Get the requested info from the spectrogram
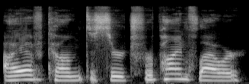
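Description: A woman voicing a bold, earnest warrior cat for an amateur cartoon audition, speaking deliberately. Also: mid-range voice, steady tone, vocal fry, a little mellow, no room sound. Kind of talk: amateur fan animation audition lines.

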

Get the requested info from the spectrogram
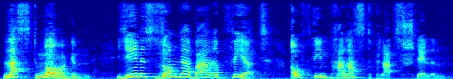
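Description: A bold young prince from a storybook record. His voice sits high and swings widely in pitch. He declaims slowly and ardently, with theatrical pride. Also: fairly bright tone, exaggerated voice. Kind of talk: German audio fairy-tale drama acting.

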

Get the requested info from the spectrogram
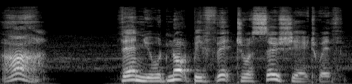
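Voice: mid-range voice, expressive, unhurried, a bit bright. A storybook reader voicing a genial, self-important scarecrow king who speaks in a pompous, declamatory way. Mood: pompous, reassuring.

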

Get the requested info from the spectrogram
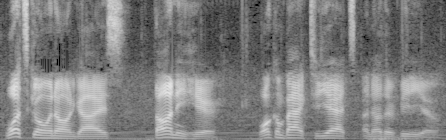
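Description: Excited young man fishing on a pier. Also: mid-range voice, normal speed, faint music behind. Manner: excited, chatty, calls viewers "man" and "guys". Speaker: fishing vlogger. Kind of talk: casual vlog narration while fishing. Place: outdoor fishing pier by the sea. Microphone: camera-mounted shotgun mic.

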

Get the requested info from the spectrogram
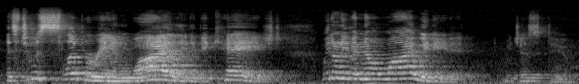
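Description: A man in his thirties reading his poems on a small cafe stage, emphatic and rhythmic, with quiet asides between poems. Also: high-pitched, big pitch swings, moderate pace, noisy background. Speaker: spoken word poet. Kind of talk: spoken word poetry reading. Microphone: stand mic, far camera. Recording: echoey venue, camera from far off.

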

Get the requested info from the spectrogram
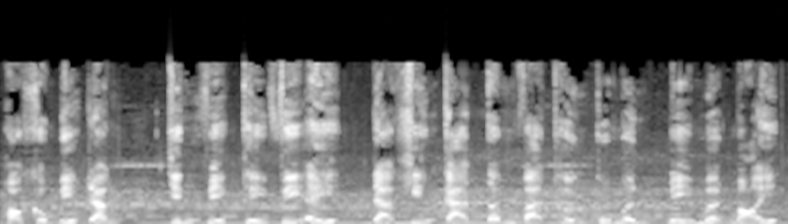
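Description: A woman's voice: fairly high pitch, expressive, normal speed, lightly acted. A woman voicing a reflective elderly village woman in a cartoon, humble and musing. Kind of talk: dubbed cartoon moral tale. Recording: music behind the voice.

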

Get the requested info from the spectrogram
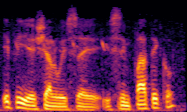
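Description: An actor playing a courteous, insinuating Mexican town mayor in a 1950s radio western, with a Mexican accent. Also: male voice, low-pitched, lively intonation, a little fast, slight background noise. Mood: suave, guarded. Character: smooth, sly red-headed Mexican-Irish town mayor. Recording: dull, muffled 1950s radio recording.

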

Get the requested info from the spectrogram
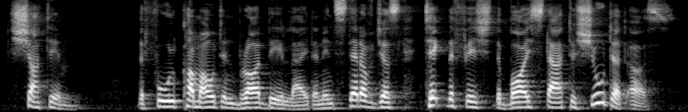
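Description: A man's voice: mid-range voice, lively intonation, a little slow, voice pushed up. A man voicing a sly old auntie. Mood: grim. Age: older. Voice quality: teasing, theatrical, lapsing into dialect. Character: sly gossipy elderly aunt, a woman.

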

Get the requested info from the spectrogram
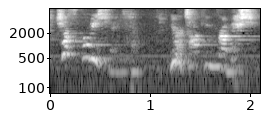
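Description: A woman acting an irritable, high-voiced misanthropic man. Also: sing-song, unhurried, pushed and bright, soft background music, full character voice. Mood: scornful. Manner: gruff, snappish, contemptuous. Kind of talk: radio play acting. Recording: roomy with faint noise and clicks.

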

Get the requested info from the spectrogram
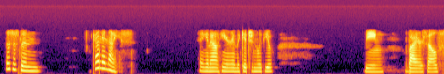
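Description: A woman playing an affectionate, playful girlfriend in a casual, conversational ASMR roleplay, with hesitant pauses. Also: medium pitch, no echo, close to an everyday voice. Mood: tender, content. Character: affectionate, playful girlfriend baking cookies at home. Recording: tinny, phone-like band-limited audio.

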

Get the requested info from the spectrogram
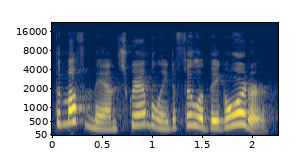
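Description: Lady doing a huffy storybook girl, high voice, complaining and fed up. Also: expressive, a little fast. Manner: exasperated, complaining.

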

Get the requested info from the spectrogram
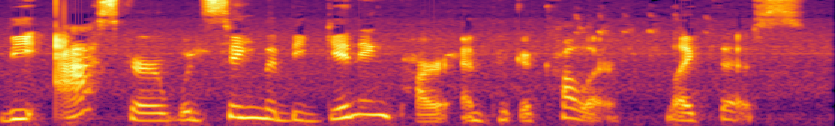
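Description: A woman in her thirties talking to first graders as a guest story reader, explaining things simply and in an animated way. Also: mid-range voice, moderate pace, gravelly, a little hiss or hum, rough recording. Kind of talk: addressing young children, explanatory read-aloud intro. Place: outdoor covered patio.

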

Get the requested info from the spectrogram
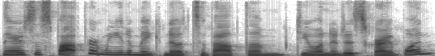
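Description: A woman playing a gentle, doting giantess secretary in an ASMR role-play, coaxing and nurturing in manner. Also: on the high side, expressive, brisk. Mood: calm, soothing. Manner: soft, coaxing, nurturing, teasingly affectionate. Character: gentle, doting giantess secretary caring for her shrunken boss.

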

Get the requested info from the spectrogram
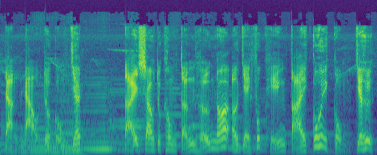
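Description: A man acting earnest men in an animated moral fable, with a theatrical, declamatory delivery. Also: mid-range voice, brisk, natural voice. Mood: reflective. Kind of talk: animated folk tale dub. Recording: music behind the voice.

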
